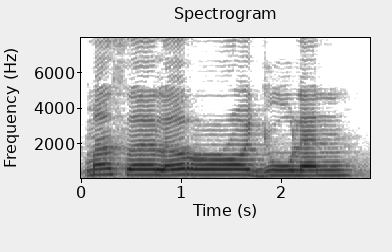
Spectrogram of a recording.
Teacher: Kemudian pada kata masalar rajulan terdapat harokat fathah tain yang bertemu dengan huruf ro, ini dinamakan idgham bila gunnah, maka fathah tain dibaca secara melebur tanpa gunnah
